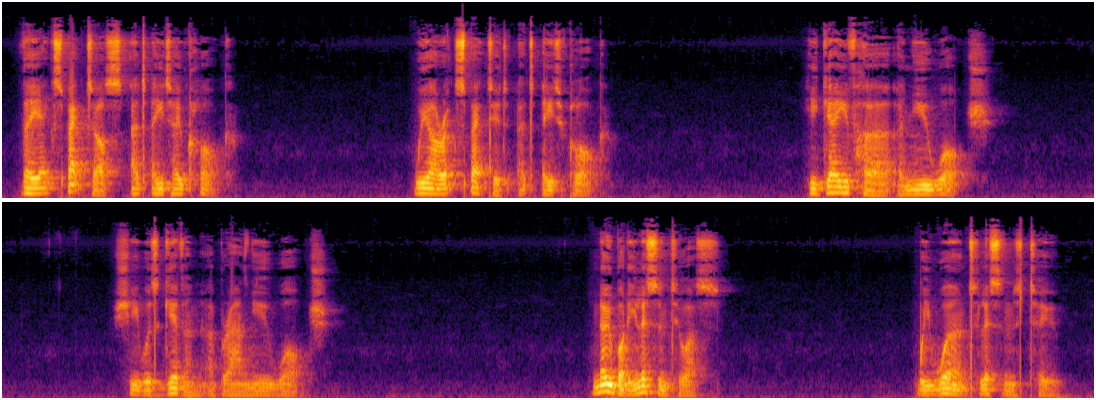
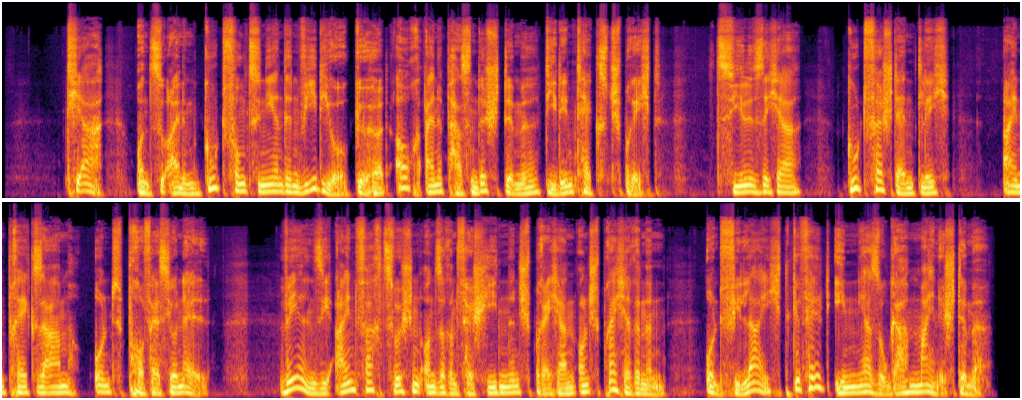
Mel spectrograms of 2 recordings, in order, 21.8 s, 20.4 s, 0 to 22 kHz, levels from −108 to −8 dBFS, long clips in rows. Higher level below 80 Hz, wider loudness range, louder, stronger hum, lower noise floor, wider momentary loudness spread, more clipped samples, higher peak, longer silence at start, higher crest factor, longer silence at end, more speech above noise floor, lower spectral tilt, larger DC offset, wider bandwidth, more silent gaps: second, -48 dBFS vs -38 dBFS; first, 10 LU vs 2 LU; second, -21 LUFS vs -13 LUFS; neither; first, -69 dBFS vs -60 dBFS; first, 17 LU vs 6 LU; neither; about the same, 0 dBFS vs -2 dBFS; second, 0.2 s vs 0.65 s; first, 26 dB vs 12 dB; about the same, 0.35 s vs 0.3 s; about the same, 47 dB vs 47 dB; about the same, -3.5 dB/octave vs -4 dB/octave; neither; about the same, 16 kHz vs 16.5 kHz; neither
